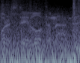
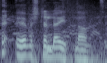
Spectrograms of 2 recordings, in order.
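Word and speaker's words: överstelöjtnant: landing, Overstay Lieutenant. That's not how you pronounce that. Överste Leutnant is how you pronounce that.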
